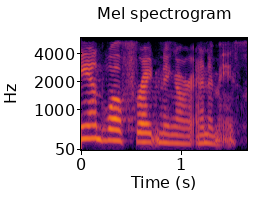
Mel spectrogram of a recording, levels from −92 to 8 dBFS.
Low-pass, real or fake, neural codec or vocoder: 5.4 kHz; fake; vocoder, 22.05 kHz, 80 mel bands, HiFi-GAN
